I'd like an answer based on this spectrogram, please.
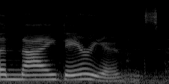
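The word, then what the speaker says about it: Cnidaria: Our second phylm, the nidarians. The sea is silent.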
